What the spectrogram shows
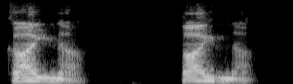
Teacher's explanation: tiene ese diptongo Pero además tiene el sonido del shua que se vuelve muy característico también en el idioma alemán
